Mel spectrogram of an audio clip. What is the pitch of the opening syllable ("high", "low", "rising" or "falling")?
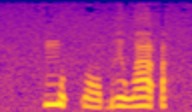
high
